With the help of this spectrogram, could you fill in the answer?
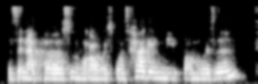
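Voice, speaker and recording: A woman's medium-pitched voice at a moderate pace. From Germany. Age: 30s. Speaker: life coach and retreat leader. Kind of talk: online masterclass talk; guided meditation.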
